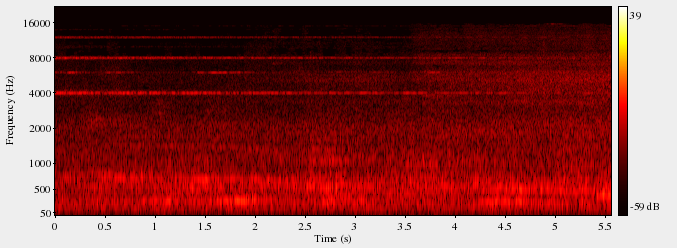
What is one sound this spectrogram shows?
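A stationary train hums steadily beside an echoing platform.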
